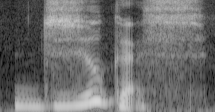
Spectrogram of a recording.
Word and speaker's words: Dziugas: It's called Dzugas.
